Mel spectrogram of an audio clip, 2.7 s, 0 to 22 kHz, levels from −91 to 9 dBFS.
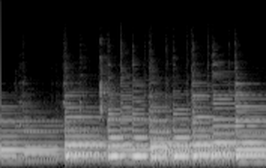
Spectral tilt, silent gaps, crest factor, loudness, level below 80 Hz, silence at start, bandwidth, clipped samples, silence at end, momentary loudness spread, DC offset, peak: -10 dB/octave; none; 12 dB; -20 LUFS; -66 dBFS; 0 s; 5 kHz; under 0.1%; 0 s; 6 LU; under 0.1%; -6 dBFS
